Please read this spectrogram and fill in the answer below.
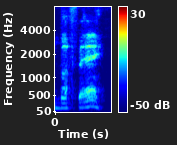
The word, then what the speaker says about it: buffet: What the silent T in buffet like that.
